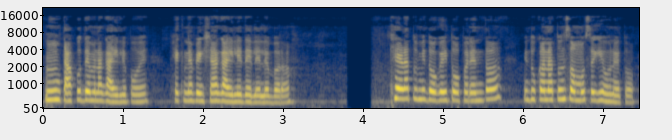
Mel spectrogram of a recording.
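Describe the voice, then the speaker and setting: A fretful cartoon homemaker acted by a woman with a rural Vidarbha accent. She fusses over household problems aloud in a very high, fast voice. The sound is dry. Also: no room sound. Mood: mildly scolding. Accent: Maharashtrian, rural Vidarbha dialect. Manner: fussing, talks problems through aloud. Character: fretful homemaker mother of two young children. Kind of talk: Marathi cartoon comedy dialogue and monologue.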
